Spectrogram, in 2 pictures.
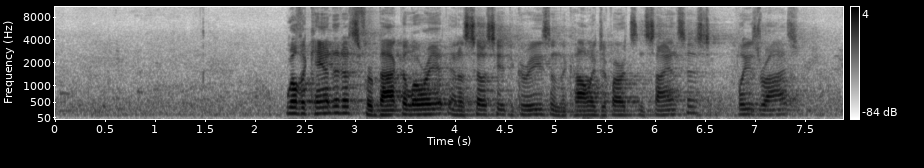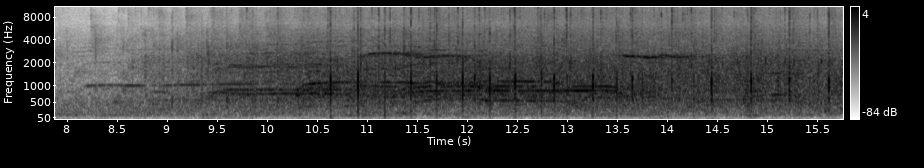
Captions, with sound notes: Will the candidates for Baccalaureate and Associate degrees in the College of Arts and Sciences please rise? [APPLAUSE]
